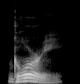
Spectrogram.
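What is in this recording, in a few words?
"gory", US English; pronunciations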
